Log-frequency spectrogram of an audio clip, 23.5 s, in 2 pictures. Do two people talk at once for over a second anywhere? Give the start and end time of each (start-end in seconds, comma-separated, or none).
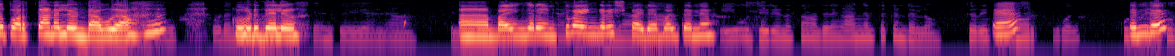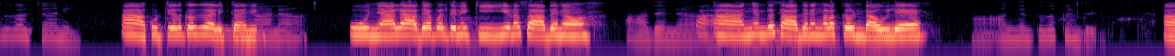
4.6-6.5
